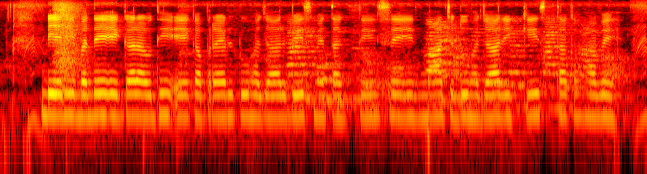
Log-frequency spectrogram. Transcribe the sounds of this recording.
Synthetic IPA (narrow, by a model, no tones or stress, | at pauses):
ɖeːɾibəd̪eeːɡəɾəʊd̪ʱiʔeːkəpɾɛːlʈuːɦəzaːɾbiːsmẽt̪ɐkt̪iːsemaːɾt͡ʃd̪oːɦəd͡ʒaːɾɪkːiːst̪ɐkɦɐʋeː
